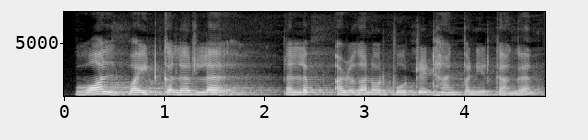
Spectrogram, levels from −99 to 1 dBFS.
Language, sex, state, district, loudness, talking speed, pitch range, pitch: Tamil, female, Tamil Nadu, Nilgiris, -16 LUFS, 125 wpm, 170-190 Hz, 180 Hz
